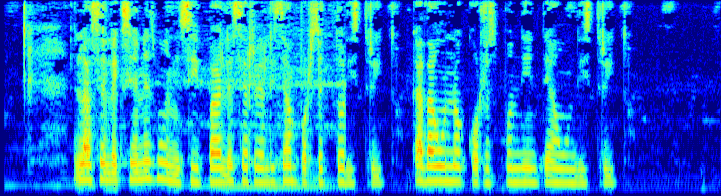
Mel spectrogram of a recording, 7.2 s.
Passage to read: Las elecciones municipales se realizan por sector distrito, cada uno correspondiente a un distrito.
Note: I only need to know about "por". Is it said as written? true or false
true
